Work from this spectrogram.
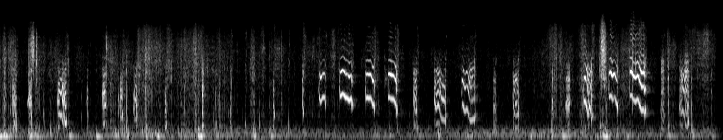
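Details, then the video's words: Whimpering of a small dog, starting with noisy snuffling pulses, then clear high whines that rise and fall, repeated in quick bursts before a brief pause and another run. "Small Dog Whimpering Sound Effect"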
